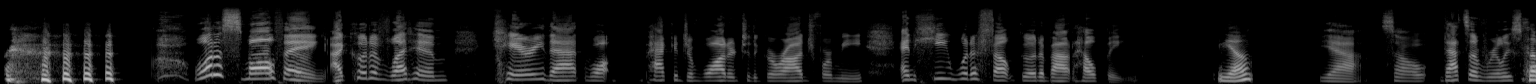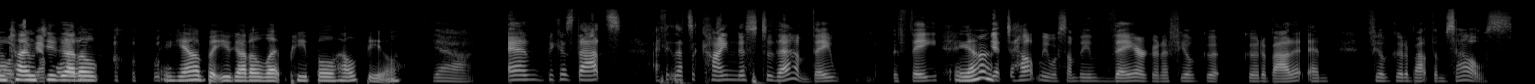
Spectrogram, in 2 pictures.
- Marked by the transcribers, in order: chuckle; other background noise; chuckle; tapping
- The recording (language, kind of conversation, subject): English, unstructured, What is a kind thing someone has done for you recently?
